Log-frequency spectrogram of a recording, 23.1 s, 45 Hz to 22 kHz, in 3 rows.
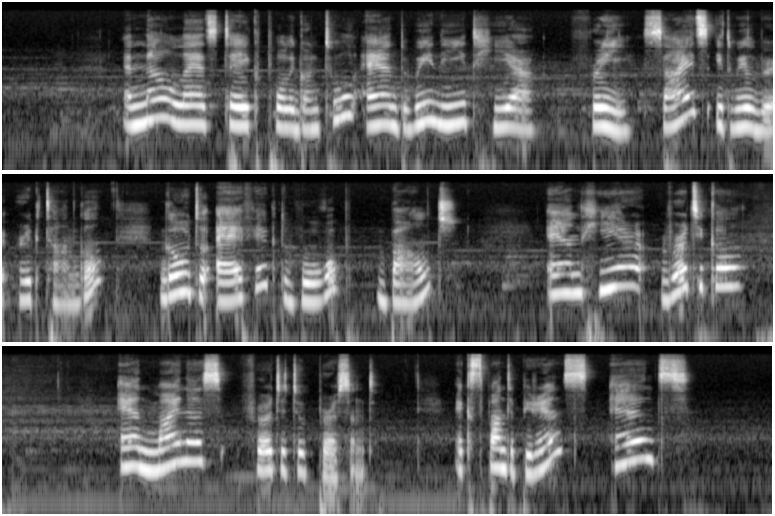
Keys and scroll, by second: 4.9 KP_3.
